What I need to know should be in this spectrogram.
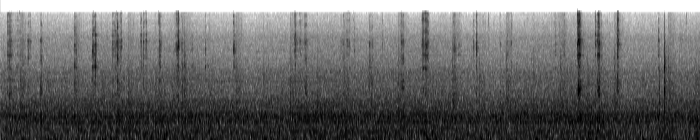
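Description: Batter sizzles and crackles in a hot iron pan.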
